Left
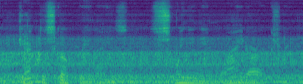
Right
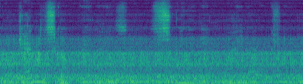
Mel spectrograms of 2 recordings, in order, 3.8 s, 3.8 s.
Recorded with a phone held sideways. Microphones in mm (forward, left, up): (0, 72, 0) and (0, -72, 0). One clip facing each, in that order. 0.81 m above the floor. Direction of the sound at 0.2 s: 50° left (ahead or behind).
